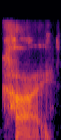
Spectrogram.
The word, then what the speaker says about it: chi: That's pronounced chi, as it's almost like K-A-I, squared, or square. It's written with a Greek lowercase letter called chi.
